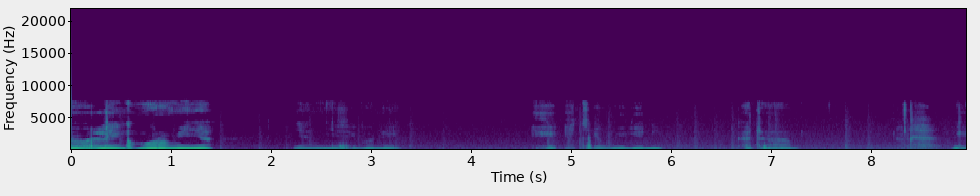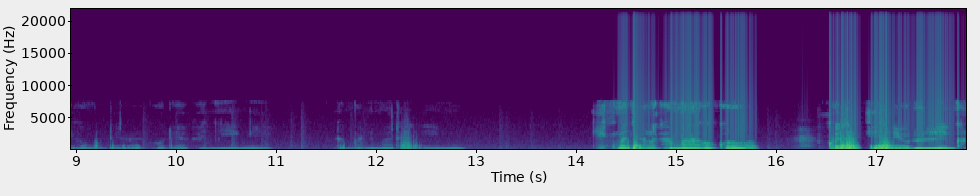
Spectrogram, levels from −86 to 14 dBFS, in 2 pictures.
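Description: At 2.24 s the automatic gain starts rising. The input level had fallen by about 22 dB, after the talker moved away from the microphone shortly before. The automatic gain control judged the signal too quiet and raised its gain. It does this gradually, reaching about 4 dB more by 3.39 s. The voice and the room noise swell together over roughly a second. The level creeps upward instead of jumping.

From 14.33 s to the end, the filter is restarted on every block. It loses its memory at each block boundary and begins again from silence. Each block therefore opens with a small transient. These repeat at 188 Hz, which fits a 256-sample block. The result is a steady buzz under the speech. It grows louder and softer with the signal, strongest where the speech is loudest.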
